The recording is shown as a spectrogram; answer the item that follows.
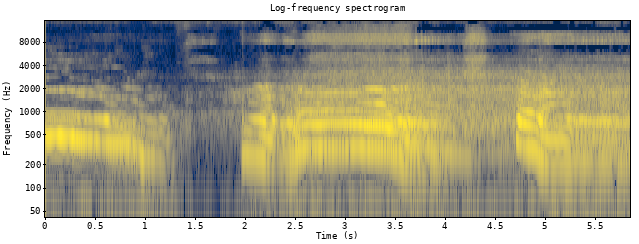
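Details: Calla, a female pet Samoyed, answers recorded howls of other dogs. A falling howl fades to a brief silence, then a rising, arched, wavering howl follows, ending in a quick downward-sliding cry.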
